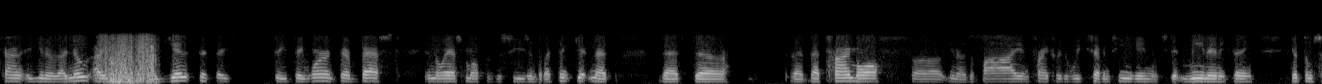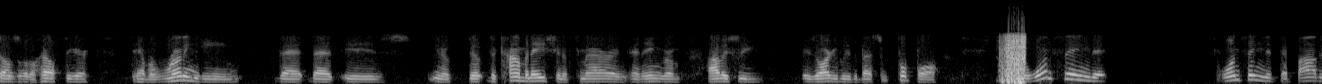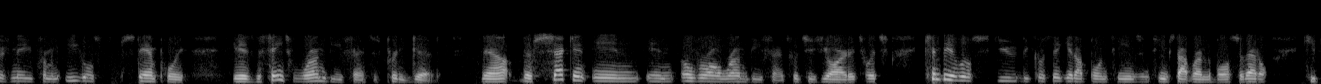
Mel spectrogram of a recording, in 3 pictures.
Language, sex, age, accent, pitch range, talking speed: English, male, 50-69, American, 130-150 Hz, 205 wpm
